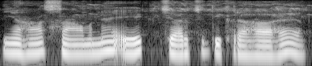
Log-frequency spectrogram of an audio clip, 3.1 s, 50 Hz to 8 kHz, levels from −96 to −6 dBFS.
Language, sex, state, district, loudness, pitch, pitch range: Hindi, male, Jharkhand, Deoghar, -17 LUFS, 140 Hz, 130-145 Hz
